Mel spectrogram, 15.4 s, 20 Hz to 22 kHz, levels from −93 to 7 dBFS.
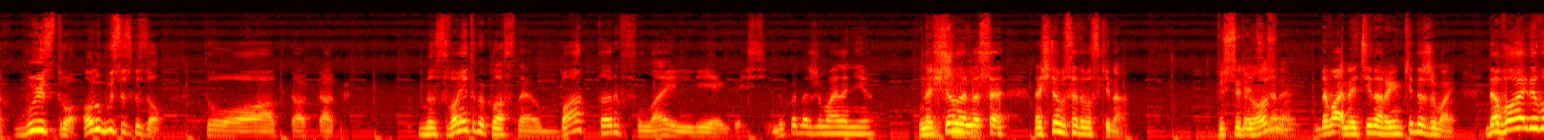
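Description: A DECT cordless phone buzz runs throughout. A nearby handset bursts every 10 ms, rectified by the audio circuit: a thin 100 Hz buzz, well below the sound.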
